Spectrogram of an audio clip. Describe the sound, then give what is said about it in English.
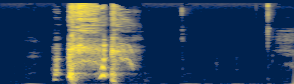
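Coughing from a person with a lingering cough: a short burst of two or three harsh, dry coughs close together, fairly loud, followed by quiet with faint small sounds. “I have this cough and I can't. Every so often it really hits me.”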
